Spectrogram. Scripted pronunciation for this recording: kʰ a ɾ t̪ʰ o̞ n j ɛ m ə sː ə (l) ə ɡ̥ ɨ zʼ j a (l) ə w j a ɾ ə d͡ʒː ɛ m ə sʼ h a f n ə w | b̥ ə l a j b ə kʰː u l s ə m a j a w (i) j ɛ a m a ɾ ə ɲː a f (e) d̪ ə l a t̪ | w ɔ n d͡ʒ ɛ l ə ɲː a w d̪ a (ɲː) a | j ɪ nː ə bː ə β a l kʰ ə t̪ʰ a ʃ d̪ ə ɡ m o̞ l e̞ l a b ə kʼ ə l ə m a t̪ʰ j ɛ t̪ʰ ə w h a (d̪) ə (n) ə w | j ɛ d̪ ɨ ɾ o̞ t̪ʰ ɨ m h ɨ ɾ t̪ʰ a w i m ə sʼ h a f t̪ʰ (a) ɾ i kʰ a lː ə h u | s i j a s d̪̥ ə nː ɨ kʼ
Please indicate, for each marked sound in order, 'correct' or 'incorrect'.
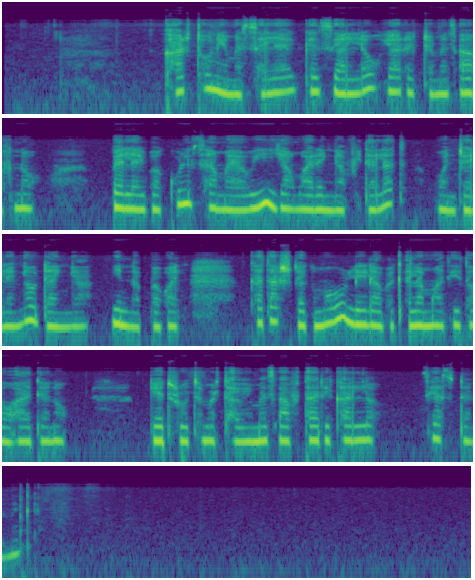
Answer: correct, incorrect, correct, incorrect, correct, correct, correct, correct

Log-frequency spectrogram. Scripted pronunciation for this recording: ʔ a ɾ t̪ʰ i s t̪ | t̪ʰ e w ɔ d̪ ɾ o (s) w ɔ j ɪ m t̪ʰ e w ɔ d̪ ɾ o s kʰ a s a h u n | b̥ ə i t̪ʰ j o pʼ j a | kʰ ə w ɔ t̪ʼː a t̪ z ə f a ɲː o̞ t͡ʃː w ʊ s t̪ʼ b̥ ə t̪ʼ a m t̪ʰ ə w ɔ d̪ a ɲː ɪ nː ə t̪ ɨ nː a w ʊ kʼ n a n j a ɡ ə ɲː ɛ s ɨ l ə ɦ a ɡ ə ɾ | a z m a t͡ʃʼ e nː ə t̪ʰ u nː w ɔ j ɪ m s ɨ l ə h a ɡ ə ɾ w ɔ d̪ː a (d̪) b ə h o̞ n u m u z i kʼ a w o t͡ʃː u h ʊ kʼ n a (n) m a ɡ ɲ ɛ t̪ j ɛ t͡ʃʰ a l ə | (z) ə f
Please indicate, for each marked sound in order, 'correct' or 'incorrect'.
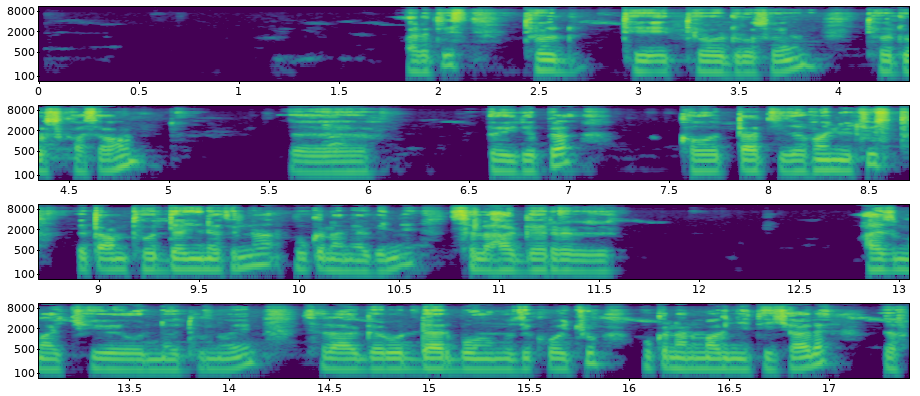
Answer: correct, correct, correct, correct

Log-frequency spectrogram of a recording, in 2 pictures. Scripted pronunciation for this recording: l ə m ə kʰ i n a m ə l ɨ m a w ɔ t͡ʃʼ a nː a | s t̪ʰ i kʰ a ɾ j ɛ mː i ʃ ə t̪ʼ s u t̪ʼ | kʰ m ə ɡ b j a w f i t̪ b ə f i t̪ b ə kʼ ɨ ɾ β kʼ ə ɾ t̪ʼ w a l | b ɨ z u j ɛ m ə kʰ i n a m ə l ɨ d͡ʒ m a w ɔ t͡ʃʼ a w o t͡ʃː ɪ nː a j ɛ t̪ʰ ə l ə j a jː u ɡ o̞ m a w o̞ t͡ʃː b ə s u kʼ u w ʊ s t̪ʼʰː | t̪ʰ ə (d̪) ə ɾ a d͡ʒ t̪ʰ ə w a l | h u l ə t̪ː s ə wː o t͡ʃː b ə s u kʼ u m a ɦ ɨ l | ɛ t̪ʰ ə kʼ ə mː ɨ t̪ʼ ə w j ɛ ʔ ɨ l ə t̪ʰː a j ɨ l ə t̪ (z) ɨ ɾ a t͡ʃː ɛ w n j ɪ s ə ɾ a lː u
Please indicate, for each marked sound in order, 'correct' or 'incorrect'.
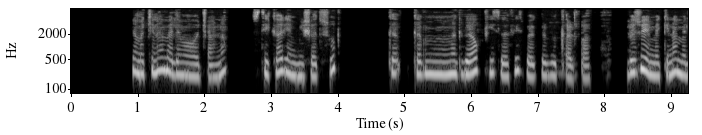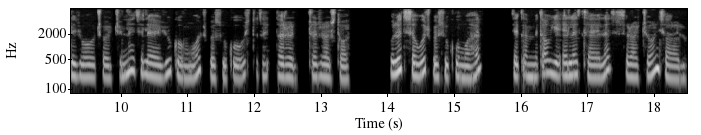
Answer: correct, incorrect

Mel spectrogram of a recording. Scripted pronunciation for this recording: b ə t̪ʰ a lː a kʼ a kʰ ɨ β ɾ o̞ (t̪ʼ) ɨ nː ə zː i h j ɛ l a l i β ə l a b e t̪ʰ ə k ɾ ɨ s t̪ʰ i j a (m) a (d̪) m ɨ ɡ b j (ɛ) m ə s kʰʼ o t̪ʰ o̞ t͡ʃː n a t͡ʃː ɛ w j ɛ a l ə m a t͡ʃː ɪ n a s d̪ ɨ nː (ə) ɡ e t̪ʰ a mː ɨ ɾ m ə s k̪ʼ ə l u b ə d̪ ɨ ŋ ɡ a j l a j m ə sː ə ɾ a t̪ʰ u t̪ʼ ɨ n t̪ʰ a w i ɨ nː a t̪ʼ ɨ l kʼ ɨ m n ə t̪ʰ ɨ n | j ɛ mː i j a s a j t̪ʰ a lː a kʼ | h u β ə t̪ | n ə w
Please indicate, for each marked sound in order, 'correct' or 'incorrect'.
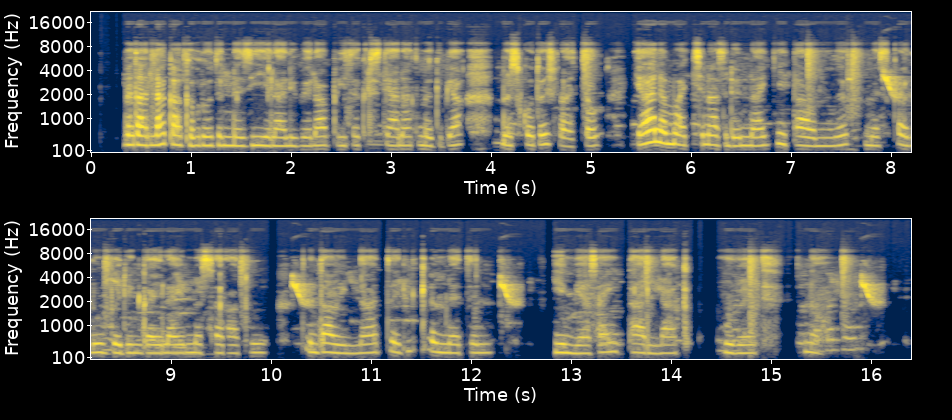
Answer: incorrect, incorrect, incorrect, incorrect, incorrect

